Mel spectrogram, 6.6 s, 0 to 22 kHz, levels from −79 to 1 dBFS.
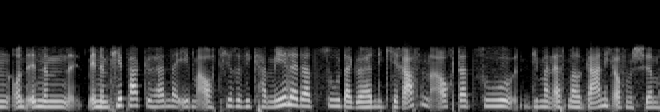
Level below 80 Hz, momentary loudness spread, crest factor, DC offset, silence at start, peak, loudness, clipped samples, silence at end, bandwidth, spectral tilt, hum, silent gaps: -52 dBFS; 7 LU; 18 dB; under 0.1%; 0 s; -2 dBFS; -22 LUFS; under 0.1%; 0 s; 4.2 kHz; -8.5 dB/octave; none; none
